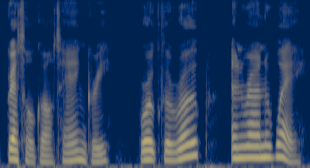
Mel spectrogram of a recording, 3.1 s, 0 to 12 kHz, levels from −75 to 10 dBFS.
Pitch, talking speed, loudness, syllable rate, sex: 185 Hz, 175 wpm, -20 LUFS, 5.1 syllables/s, female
